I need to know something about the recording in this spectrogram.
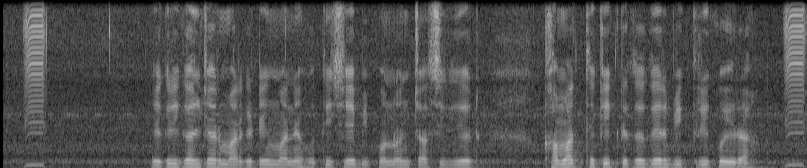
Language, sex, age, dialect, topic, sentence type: Bengali, male, 25-30, Western, agriculture, statement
